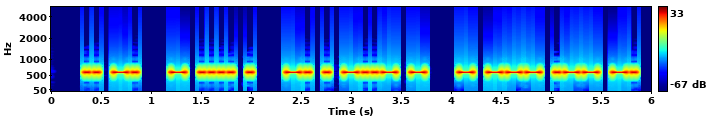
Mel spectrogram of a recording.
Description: Morse code, heard as a keyed tone, about 25 wpm, 600 Hz. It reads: IN THE NEXT TOWN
